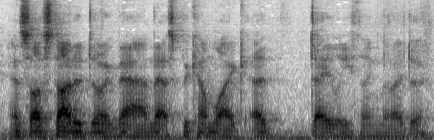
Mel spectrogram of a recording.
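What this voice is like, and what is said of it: Speaks with a non-local accent. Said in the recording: “you're our first guest with an accent.”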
